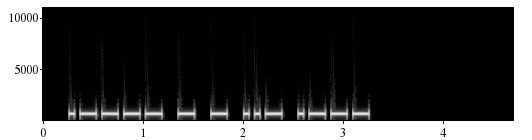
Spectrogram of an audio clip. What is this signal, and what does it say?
Morse code, heard as a keyed tone, about 22 wpm, 700 Hz. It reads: 1TTUJ
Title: Five Challenging Letter-Number Combinations 22wpm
